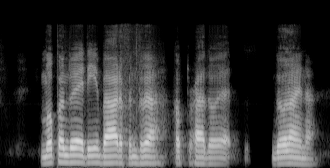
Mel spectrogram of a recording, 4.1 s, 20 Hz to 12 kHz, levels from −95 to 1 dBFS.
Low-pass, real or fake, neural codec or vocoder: 7.2 kHz; fake; codec, 16 kHz, 0.5 kbps, X-Codec, HuBERT features, trained on LibriSpeech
